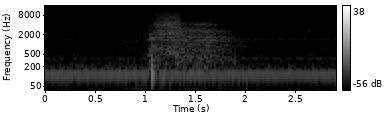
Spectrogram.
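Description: Fabric rustles softly against a wall.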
